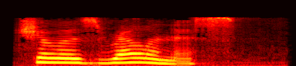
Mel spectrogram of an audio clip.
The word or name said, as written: chiles rellenos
